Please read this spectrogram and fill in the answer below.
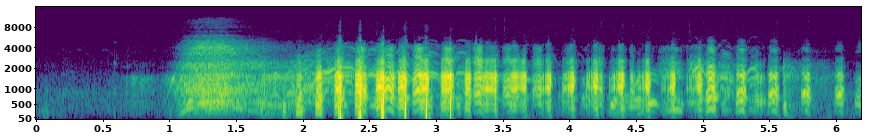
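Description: Men laughing hard: a breathy burst of laughter, then a long fast run of 'ha's, about seven a second, with a few low thumps on the microphone a couple of seconds in.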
